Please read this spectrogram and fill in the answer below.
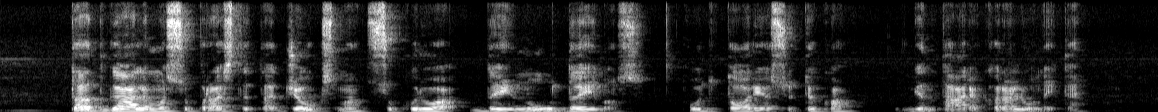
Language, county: Lithuanian, Kaunas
